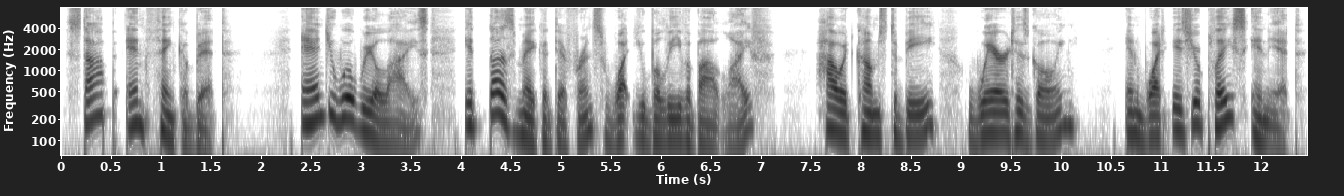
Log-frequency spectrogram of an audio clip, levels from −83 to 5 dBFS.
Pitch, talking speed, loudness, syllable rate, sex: 125 Hz, 170 wpm, -19 LUFS, 4.6 syllables/s, male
